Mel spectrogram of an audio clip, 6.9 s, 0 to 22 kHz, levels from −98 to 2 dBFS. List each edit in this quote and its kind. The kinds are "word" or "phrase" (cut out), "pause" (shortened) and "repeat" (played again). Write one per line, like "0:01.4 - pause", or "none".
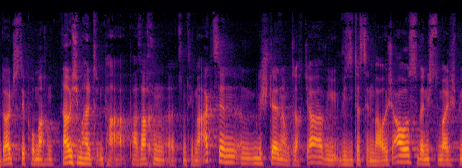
none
